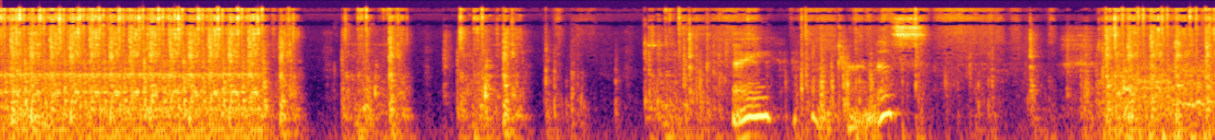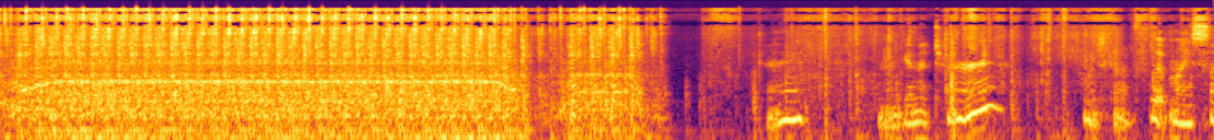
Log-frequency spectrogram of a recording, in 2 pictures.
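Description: Computerised sewing machine stitching through paper in two runs: it runs steadily for about three seconds and stops, then after a pause with scattered handling sounds it runs again for about eight seconds and stops.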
